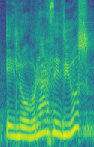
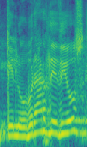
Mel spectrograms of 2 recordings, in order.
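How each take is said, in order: First: "el obrar de Dios" drawn out slowly, "Dios" leaned on with a rise; slow down and press "Dios"; slow stress on Dios. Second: Said in the usual way. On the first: Shown as a demonstration. Preacher to congregation, pressing "el obrar de Dios" slowly. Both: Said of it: "póngame cuidado".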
